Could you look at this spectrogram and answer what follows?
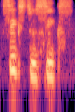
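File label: "six to six", Nigerian Pidgin, female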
